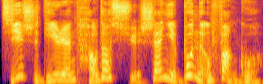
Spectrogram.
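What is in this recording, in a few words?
loading, Traditional Chinese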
